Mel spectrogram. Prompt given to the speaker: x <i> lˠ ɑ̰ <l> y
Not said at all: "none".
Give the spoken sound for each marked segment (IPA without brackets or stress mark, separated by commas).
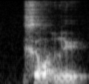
y, ʎ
